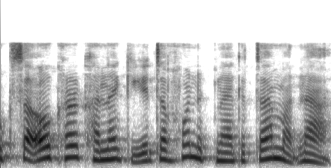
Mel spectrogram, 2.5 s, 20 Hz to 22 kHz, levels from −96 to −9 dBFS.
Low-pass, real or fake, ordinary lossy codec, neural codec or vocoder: none; fake; none; codec, 16 kHz, 4 kbps, FunCodec, trained on LibriTTS, 50 frames a second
